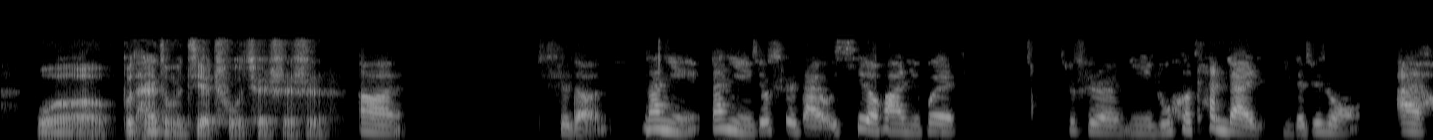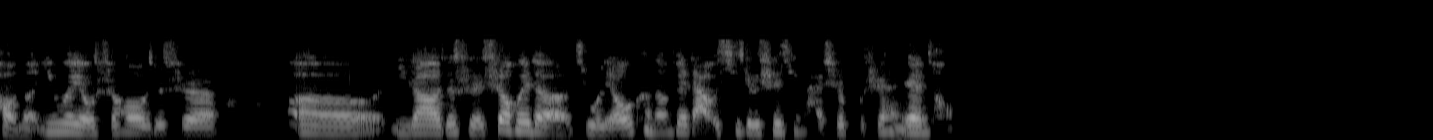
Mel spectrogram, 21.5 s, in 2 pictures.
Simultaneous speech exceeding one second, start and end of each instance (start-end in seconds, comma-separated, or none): none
